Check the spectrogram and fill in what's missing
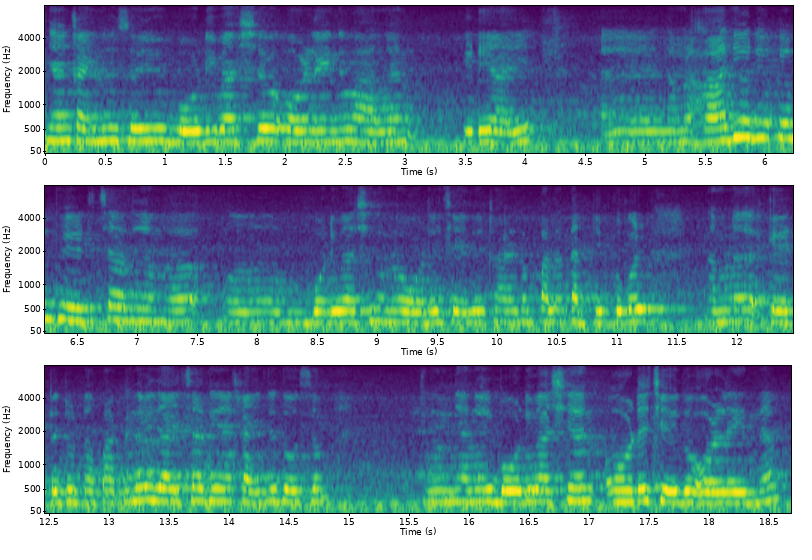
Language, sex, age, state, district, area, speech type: Malayalam, female, 18-30, Kerala, Ernakulam, rural, spontaneous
